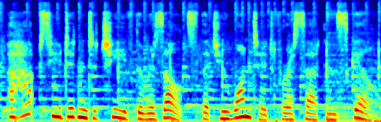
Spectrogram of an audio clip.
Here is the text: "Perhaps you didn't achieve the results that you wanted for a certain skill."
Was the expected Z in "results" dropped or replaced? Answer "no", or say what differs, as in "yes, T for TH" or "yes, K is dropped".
no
